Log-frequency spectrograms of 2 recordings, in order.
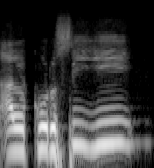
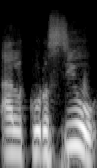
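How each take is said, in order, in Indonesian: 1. Kata ini berakhir dengan vokal i. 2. Kata ini berakhir dengan vokal u. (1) "jangan dibaca" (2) "harus dibaca"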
